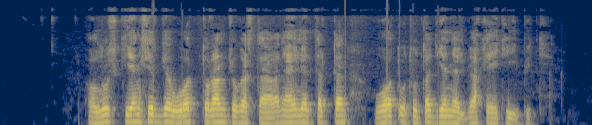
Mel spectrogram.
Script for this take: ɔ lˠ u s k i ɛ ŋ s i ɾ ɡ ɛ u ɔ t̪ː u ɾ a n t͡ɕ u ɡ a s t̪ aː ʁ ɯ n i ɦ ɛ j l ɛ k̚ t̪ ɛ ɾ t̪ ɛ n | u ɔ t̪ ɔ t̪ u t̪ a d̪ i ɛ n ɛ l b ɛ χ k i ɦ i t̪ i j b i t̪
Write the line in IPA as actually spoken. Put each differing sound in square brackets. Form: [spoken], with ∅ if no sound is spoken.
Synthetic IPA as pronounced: ɔ lˠ u s k i ɛ ŋ s i ɾ ɡ ɛ u ɔ t̪ː u ɾ a n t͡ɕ u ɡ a s t̪ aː ʁ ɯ n [ɛ] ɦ ɛ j l ɛ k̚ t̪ ɛ ɾ t̪ ɛ n | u ɔ t̪ [u] t̪ u t̪ a d̪ i ɛ n ɛ l b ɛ χ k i ɦ i t̪ i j b i t̪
